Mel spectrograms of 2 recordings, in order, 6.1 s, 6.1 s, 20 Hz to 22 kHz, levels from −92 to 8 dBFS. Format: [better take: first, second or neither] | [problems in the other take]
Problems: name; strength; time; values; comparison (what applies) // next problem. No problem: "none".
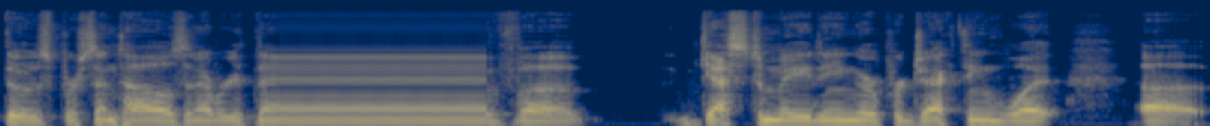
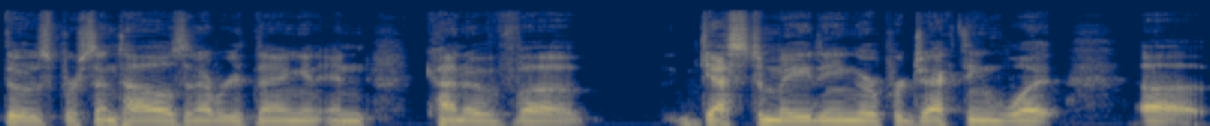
second | audio freezing; at 1.5 s for 1 s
